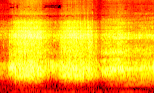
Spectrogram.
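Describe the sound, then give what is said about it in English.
A toy dinosaur from a Western sci-fi movie produced by Steven Spielberg lets out a harsh, buzzy roar that lasts about a second and a half. It is loud and raspy with a tinny, grinding quality and dips briefly partway through. No one speaks. “That is a toy from the movie we were just talking about.”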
